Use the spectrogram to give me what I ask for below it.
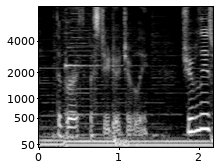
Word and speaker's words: Ghibli: and so came the birth of studio ghibli jubilee is pronounced like jubilee and it means dry saharan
